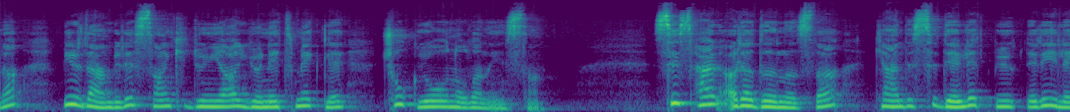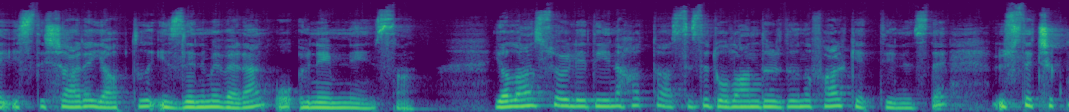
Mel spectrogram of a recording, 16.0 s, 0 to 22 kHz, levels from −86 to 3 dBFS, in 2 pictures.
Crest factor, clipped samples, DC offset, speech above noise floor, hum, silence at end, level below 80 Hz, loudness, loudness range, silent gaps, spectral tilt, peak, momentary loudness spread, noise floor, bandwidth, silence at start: 20 dB; under 0.1%; under 0.1%; 37 dB; none; 0.05 s; -60 dBFS; -23 LUFS; 3 LU; none; -4.5 dB/octave; -2 dBFS; 9 LU; -59 dBFS; 18.5 kHz; 0 s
